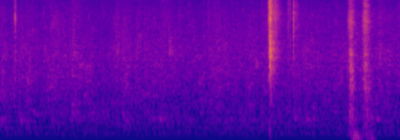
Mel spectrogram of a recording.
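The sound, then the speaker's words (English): A Cassetti multi-cutter makes a V-cut in an H. Upmann The Banker cigar: a sharp snap, a smaller click just after it, then a brief rough burst, all against near silence. “Now let's go ahead and give it a cut. Test out the cold draw. I am using my Cassetti multi-cutter on the V-cut.”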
